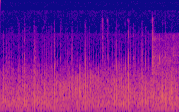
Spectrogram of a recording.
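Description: Space Shuttle rocket roar during ascent from the solid rocket boosters and main engines: a steady, dense rumble with faint crackle.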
